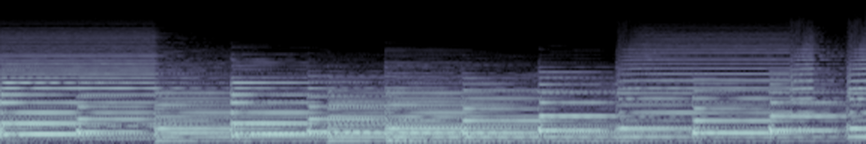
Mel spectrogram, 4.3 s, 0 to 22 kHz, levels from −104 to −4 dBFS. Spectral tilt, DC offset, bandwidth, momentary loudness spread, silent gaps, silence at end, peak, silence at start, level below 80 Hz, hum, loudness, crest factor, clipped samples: -7.5 dB/octave; under 0.1%; 8.8 kHz; 4 LU; none; 0 s; -18 dBFS; 0 s; -58 dBFS; none; -32 LUFS; 14 dB; under 0.1%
